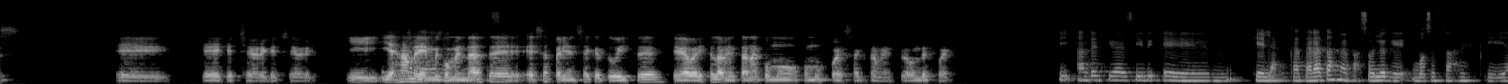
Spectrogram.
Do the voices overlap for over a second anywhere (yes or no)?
yes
